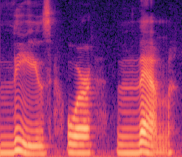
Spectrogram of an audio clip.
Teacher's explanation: did you hear how I was vocalizing when I made those th sounds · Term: voice th sound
